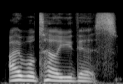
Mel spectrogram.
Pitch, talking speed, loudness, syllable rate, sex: 170 Hz, 245 wpm, -17 LUFS, 4.9 syllables/s, female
